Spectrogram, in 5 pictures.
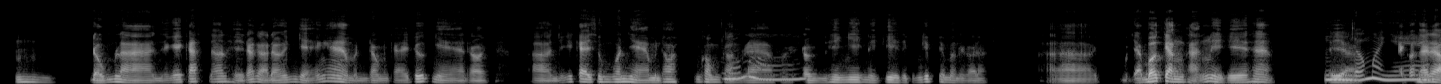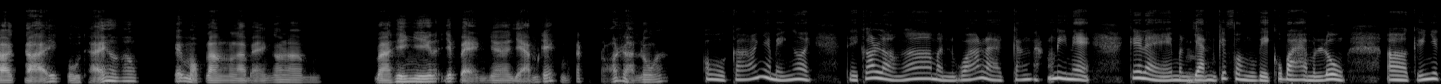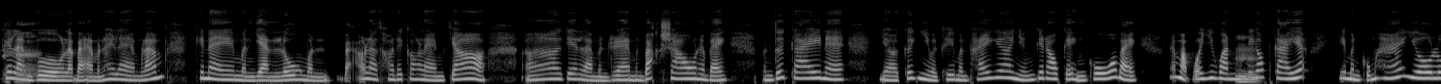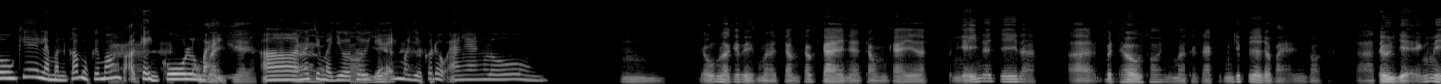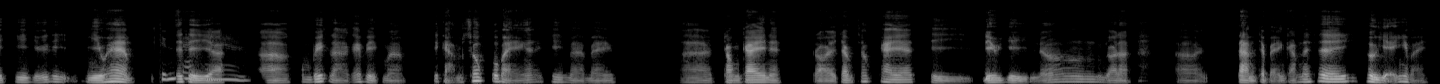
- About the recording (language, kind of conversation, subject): Vietnamese, podcast, Bạn kết nối với thiên nhiên như thế nào khi bị căng thẳng?
- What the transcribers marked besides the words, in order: tapping; "stress" said as "trét"; other background noise; chuckle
